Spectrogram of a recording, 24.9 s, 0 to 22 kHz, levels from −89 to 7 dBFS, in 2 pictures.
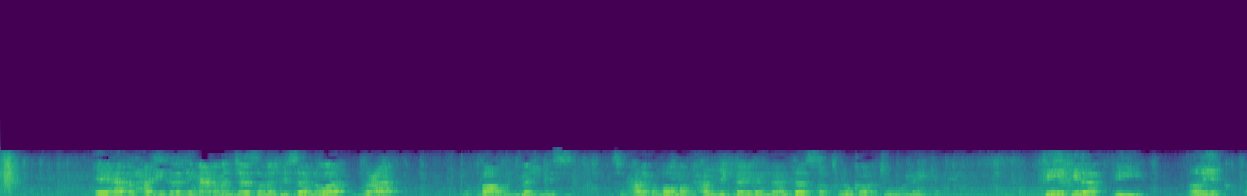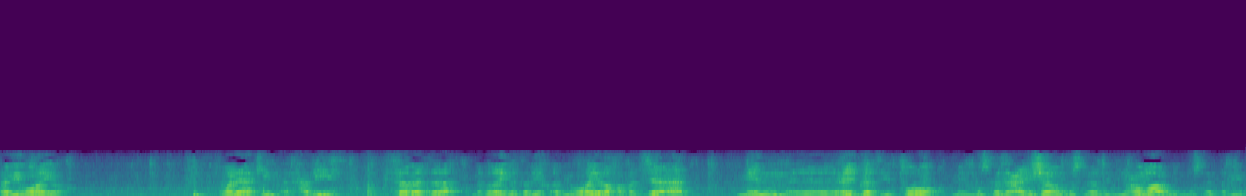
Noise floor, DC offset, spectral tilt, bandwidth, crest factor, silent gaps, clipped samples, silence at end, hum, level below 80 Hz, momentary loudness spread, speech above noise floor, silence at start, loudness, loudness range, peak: -38 dBFS; under 0.1%; -8 dB/octave; 5.2 kHz; 16 dB; none; under 0.1%; 0 s; none; -46 dBFS; 18 LU; 20 dB; 0 s; -18 LUFS; 3 LU; -2 dBFS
